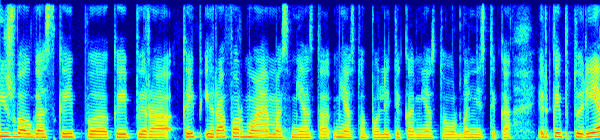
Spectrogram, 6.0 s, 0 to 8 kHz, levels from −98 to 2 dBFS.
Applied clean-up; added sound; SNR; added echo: none; none; none; none.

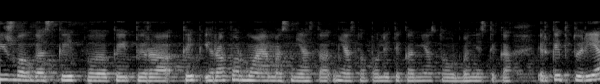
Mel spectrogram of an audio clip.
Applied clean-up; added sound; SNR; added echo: none; none; none; reverberation time 1.7 s.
